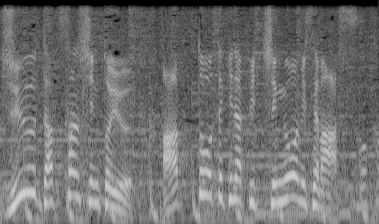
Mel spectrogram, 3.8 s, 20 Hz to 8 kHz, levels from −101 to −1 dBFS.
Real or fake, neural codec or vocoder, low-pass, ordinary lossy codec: real; none; 7.2 kHz; none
